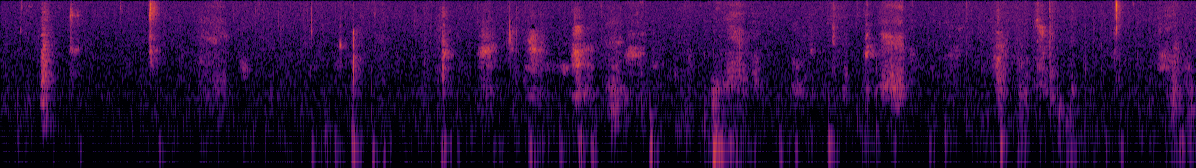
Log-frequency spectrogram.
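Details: Seven-week-old Yorkshire Terrier puppies give soft, high whimpers and squeaks amid quiet snuffling in a small room.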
